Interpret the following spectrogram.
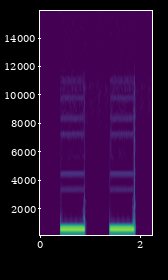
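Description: Telephone busy signal: two beeps of about half a second each, one second apart, each a steady two-note tone.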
